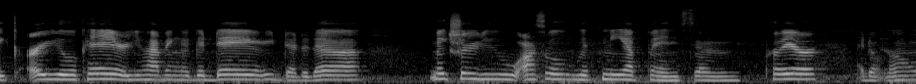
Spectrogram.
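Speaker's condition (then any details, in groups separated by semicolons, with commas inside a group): Cerebral palsy, spastic, severe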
